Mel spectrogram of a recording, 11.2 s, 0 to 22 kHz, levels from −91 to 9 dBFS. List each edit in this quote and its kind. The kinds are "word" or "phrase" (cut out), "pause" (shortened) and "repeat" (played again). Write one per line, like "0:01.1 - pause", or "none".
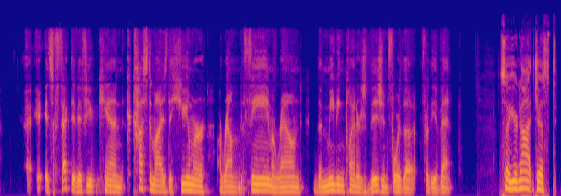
0:01.1 - word
0:02.5 - word
0:04.8 - phrase
0:06.2 - pause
